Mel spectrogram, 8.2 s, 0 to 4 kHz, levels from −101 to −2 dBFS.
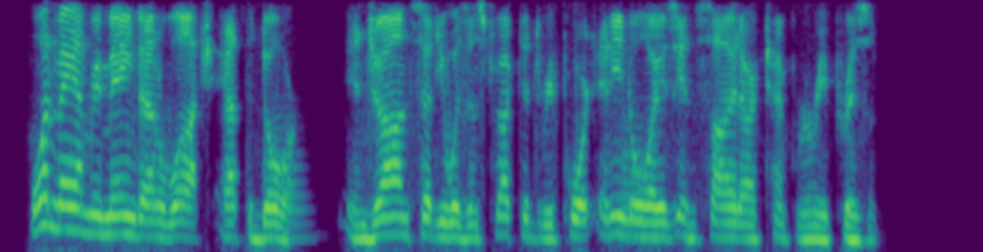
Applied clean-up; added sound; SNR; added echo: neural separator model SepFormer DNS4.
